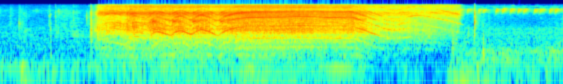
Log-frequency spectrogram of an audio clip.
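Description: A drill press whines loudly as it bores into wood.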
